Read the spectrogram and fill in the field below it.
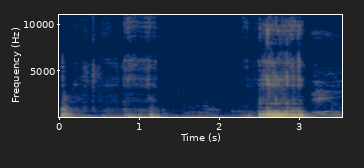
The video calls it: chow chow puppy grunt! 😂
